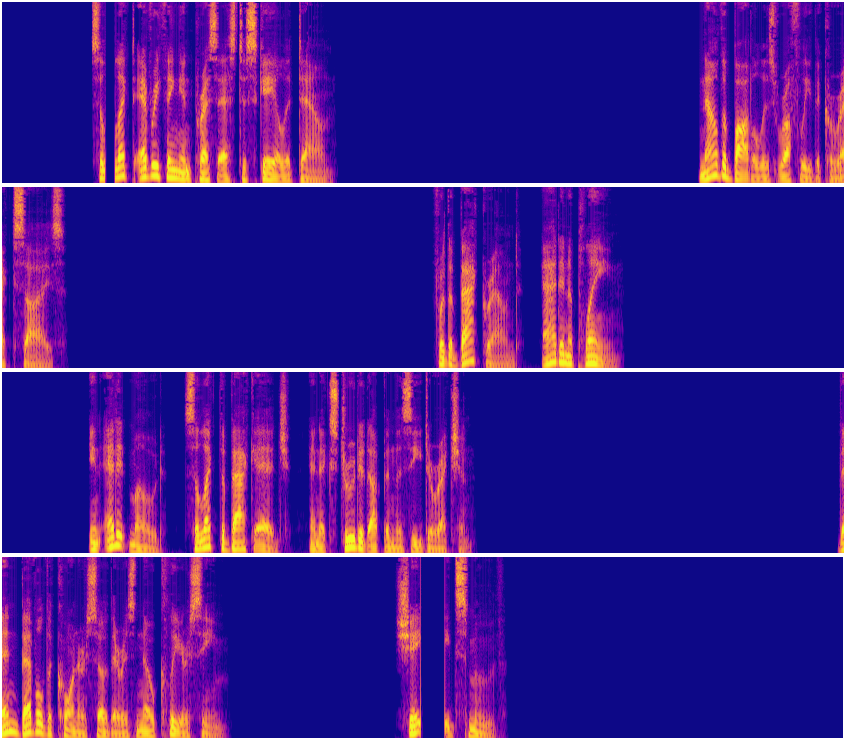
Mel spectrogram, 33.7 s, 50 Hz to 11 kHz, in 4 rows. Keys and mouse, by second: 1.5 s, 2.4 click, 3.2 shift+middle drag, 3.7 g, 3.9 z, 5.4 click, 6.1 s, 8.1-9.0 middle drag, 10.9 click, 13.4 shift+a, 15.6 Tab, 18.7 click, 21.5 e, 22.2 z, 24.0 click, 24.9 click, 25.7 ctrl+b, 29.1 Tab, 29.9 click, 30.0 right click, 30.9 middle drag.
